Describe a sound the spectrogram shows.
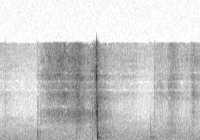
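A small object clicks sharply.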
